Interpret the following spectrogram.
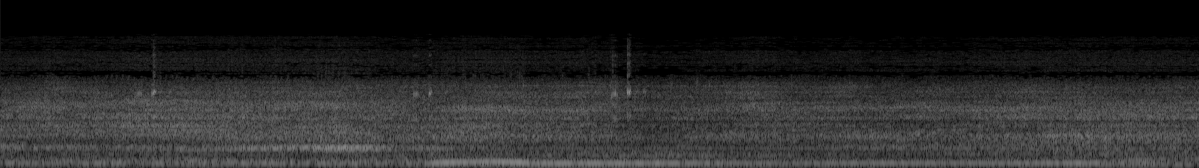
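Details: Steady low rumble of passing vehicles, like road or rail traffic, with no animal calls heard.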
